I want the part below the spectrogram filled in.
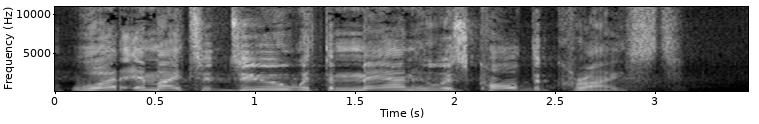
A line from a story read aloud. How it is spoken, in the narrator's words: Exhausted and confused, Pilate pleaded again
